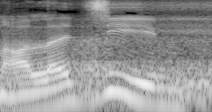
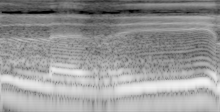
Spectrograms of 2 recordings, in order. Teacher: lembut adza, keluar ujung lidah sedikit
